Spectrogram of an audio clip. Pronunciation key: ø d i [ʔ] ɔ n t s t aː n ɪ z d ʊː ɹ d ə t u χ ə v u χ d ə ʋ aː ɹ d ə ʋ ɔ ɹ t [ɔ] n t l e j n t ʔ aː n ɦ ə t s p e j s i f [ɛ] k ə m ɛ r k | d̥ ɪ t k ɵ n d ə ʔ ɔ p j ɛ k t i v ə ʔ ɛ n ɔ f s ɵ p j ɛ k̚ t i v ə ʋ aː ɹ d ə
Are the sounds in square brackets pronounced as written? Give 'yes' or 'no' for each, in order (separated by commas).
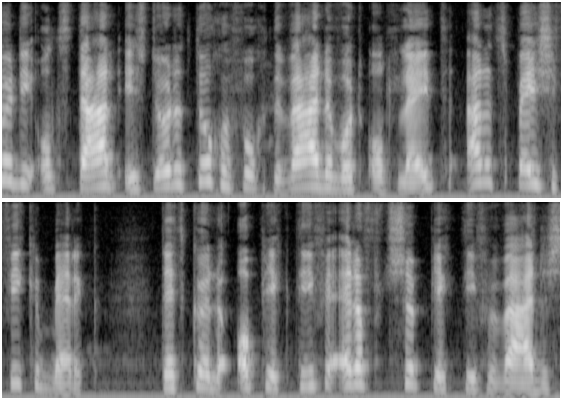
yes, yes, no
